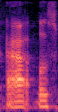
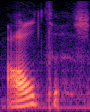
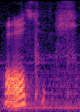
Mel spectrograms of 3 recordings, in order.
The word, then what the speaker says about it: Altus: Altus Plateau. Definitely not Atlas Plateau. Altus. Altus. Altus. I would never mispronounce it.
